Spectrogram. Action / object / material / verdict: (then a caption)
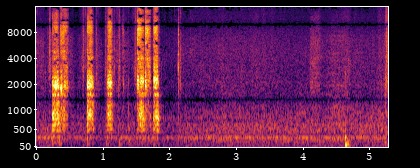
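scrape / felt-tip marker on a paper sheet / paper / none. A hand with long dark nails writes names on a flat white paper sheet lying on a dark desk with a black Sharpie felt-tip marker. The felt tip gives a quick series of short, bright scratching and rubbing strokes over about two seconds, then a quieter stretch with a single dull low thump near the end.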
